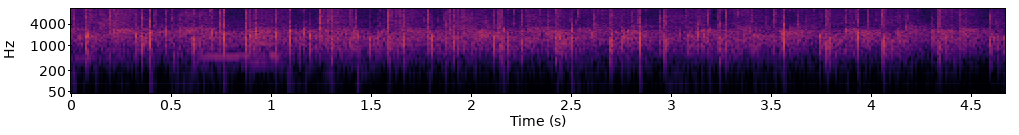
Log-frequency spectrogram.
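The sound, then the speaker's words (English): An audience claps steadily in one more round of applause for Aunty Janine Lane, with many hands producing a dense, crackling patter of claps that stays fairly loud and even throughout, mixed with faint murmuring voices. “Now, I know she can't hear us anymore, but please, one more round of applause for Aunty Janine Lane.”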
